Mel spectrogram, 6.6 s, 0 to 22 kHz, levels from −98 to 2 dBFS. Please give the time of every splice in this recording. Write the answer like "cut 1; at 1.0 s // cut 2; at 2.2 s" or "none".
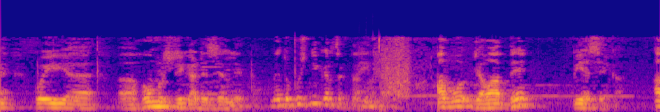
cut 1; at 3.8 s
